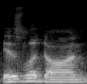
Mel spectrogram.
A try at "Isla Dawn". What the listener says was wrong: And I apologize for the correction, but it's Isla Dawn. The S is silent.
